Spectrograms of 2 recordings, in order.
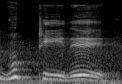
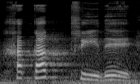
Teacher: இந்த எழுத்துக்கள்ல உள்ள ஆயுத எழுத்து தனக்குரிய அரை மாத்திரை அளவிலிருந்து குறைந்து கால் மாத்திரை அளவில் ஒலிக்கிறது அதாவது தனக்குரிய அரை மாத்திரை அளவிலிருந்து குறைந்து கால் மாத்திரையாக அளவுல குறைந்து ஒலிக்குது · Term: ஆயுத குறுக்கம்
